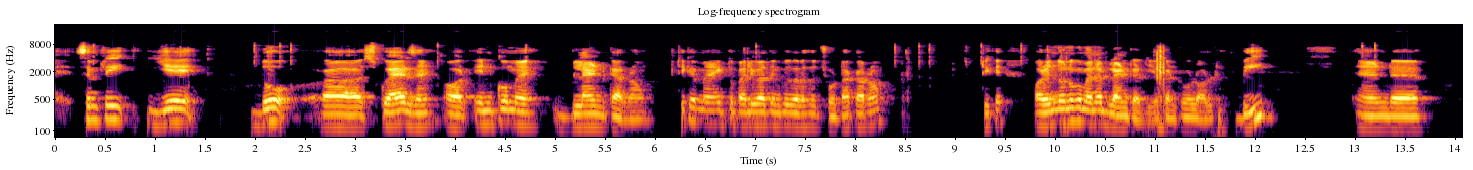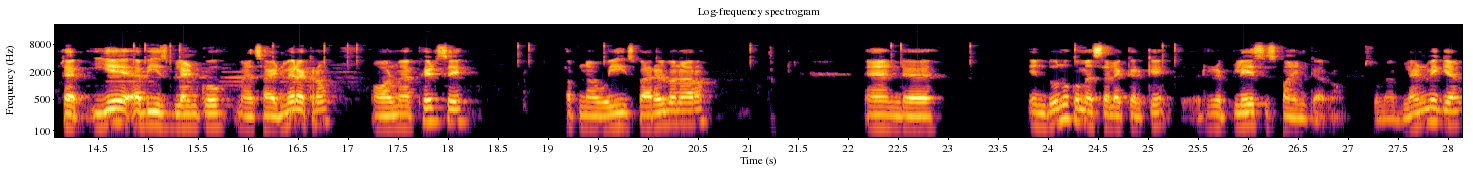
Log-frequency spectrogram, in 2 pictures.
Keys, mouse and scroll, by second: 0.3-10.8 alt+drag, 10.8 ctrl+alt+b, 13.0-25.1 drag.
